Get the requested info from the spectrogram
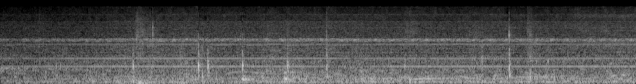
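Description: Outdoor ambience of a large assembled group: a steady rushing noise with faint, scattered voices and a few light clicks, under a thin, steady high-pitched whine.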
